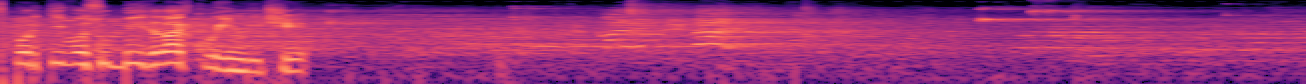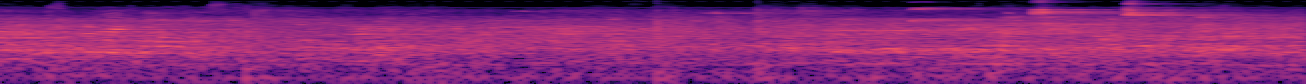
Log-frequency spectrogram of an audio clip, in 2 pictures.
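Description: A small crowd of spectators murmurs in the distance.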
